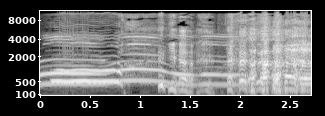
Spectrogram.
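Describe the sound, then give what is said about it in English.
A voice imitates the wolf howling from the game Twilight Princess: a long, steady, wavering tone held for nearly two seconds, which then breaks into choppy, breathy bursts of laughter. “Oh, that's the one problem with Twilight Princess is the wolf howling.”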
